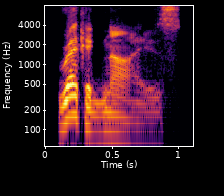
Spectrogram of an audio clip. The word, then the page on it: recognize: British English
